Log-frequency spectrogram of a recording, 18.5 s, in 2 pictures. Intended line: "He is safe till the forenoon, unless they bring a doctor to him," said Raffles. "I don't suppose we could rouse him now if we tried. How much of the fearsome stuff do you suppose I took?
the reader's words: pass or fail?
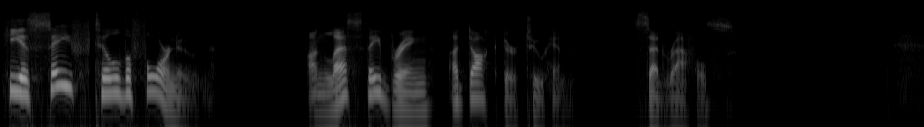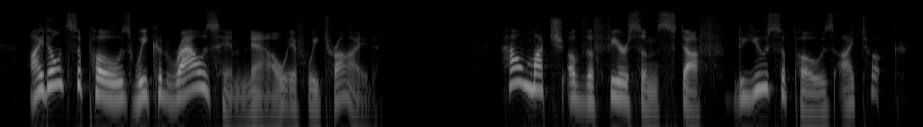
pass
